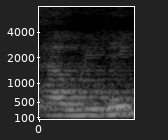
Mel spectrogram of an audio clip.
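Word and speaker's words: abile: Et en araméen, ceux qui pleurent se dit « Awilé », prononcé Awilé, même si ça s'écrit A-B-I-L-E.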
